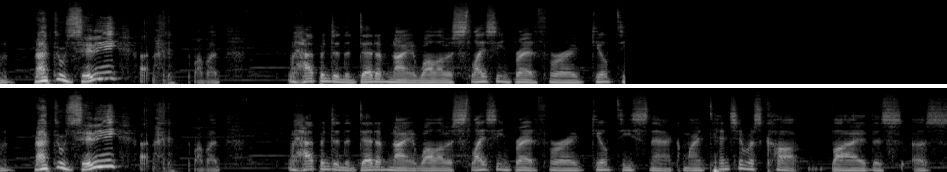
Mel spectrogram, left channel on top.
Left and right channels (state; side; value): drops out; left; at 6.2 s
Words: Raccoon City? My bad. What happened in the dead of night while I was slicing bread for a guilty snack? My attention was caught by the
